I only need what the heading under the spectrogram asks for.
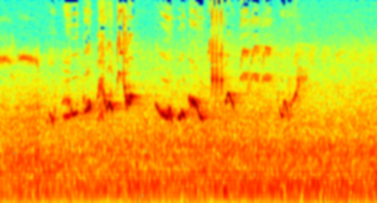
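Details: Male common blackbird singing at sunset near an Oradea railway footbridge to claim territory: clear whistled, wavering flute-like phrases, each trailing into thin high squeaks, over a soft steady background hum.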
